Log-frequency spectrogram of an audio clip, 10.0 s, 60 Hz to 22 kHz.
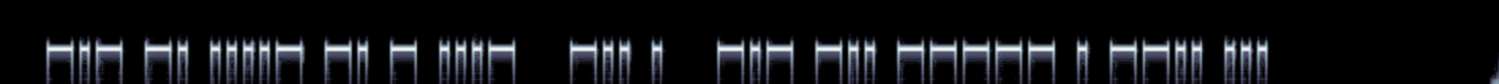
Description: Morse code, heard as a keyed tone, about 22 wpm, 700 Hz. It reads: KN4NTV DE KD0EZS
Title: USA Callsign DE Callsign 22wpm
